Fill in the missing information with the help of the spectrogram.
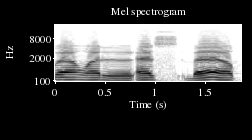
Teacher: Wal asbat alif lam yaitu alif lam qamariyah yang dimana ada alif bertemu dengan hamzah. Ini dibaca dengan jelas lamnya. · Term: izhar qamariyah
